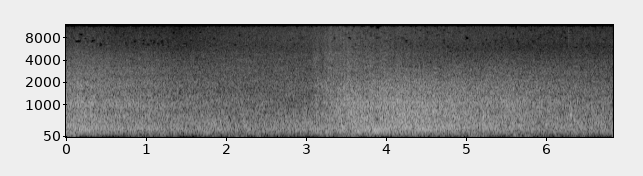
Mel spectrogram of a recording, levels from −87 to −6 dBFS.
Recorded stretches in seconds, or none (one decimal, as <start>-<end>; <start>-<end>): 0.0-6.8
